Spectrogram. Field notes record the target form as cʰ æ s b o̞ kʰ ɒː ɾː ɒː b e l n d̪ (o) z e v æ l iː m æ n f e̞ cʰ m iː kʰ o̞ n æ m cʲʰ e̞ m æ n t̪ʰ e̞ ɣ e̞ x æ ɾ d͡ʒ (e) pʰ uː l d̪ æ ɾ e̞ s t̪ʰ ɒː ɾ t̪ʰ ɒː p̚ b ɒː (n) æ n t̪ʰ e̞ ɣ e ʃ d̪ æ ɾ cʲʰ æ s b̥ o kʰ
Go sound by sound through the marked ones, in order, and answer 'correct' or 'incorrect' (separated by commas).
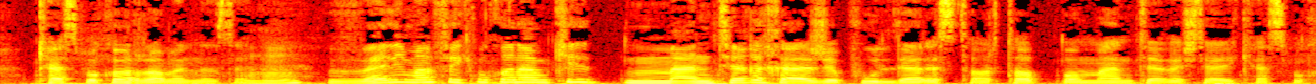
incorrect, correct, incorrect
